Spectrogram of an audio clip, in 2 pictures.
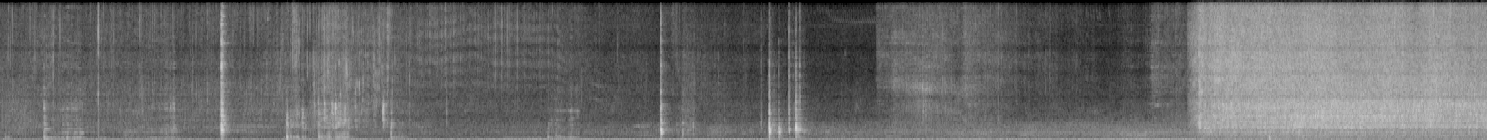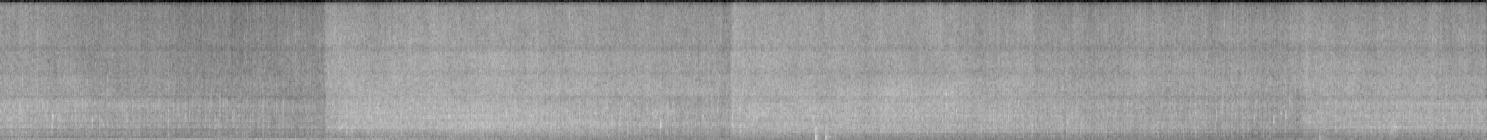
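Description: Fish frying in a pan of hot oil: faint crackling with scattered sharp pops at first, then partway through a loud, steady sizzle starts suddenly and soon steps up louder again.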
